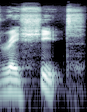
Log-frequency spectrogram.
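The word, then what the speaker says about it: בראשית: it's called Genesis Genesis comes from a Hebrew word it's pronounced for a sheet and it just means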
